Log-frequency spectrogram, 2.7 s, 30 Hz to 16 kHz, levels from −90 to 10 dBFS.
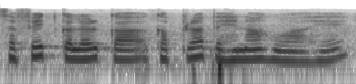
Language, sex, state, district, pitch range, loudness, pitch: Hindi, female, Arunachal Pradesh, Lower Dibang Valley, 195-220 Hz, -16 LUFS, 205 Hz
